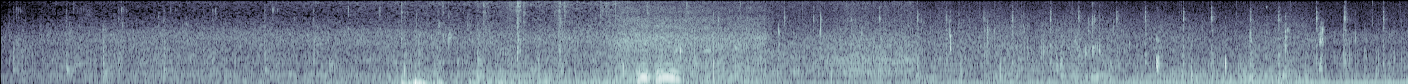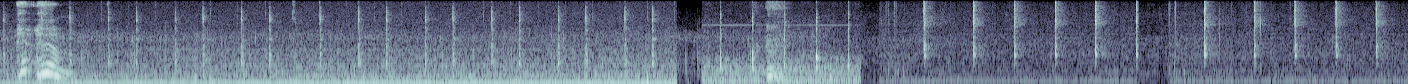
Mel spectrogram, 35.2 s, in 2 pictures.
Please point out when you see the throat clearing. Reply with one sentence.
The throat clearing can be heard from 7.9 to 8.6 s, from 17.8 to 18.6 s and from 27.0 to 27.6 s.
